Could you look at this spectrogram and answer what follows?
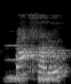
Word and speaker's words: pájaro: En la palabra pájaro, la sílaba tónica es pa, mientras que las otras dos son las sílabas átonas.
